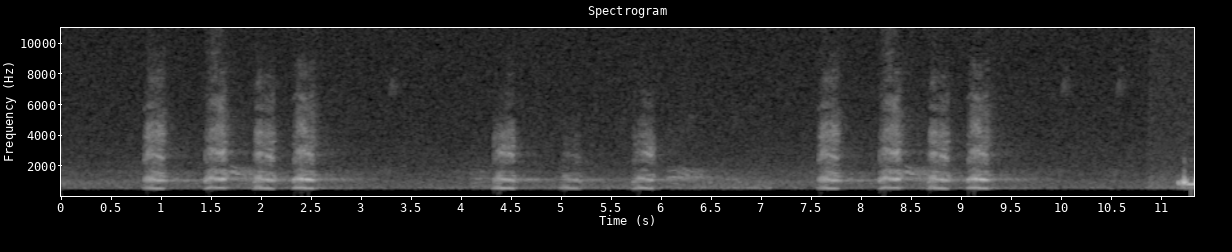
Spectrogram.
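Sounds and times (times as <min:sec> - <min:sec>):
Northern raven cawing: 0:00.8 - 0:02.8, 0:04.4 - 0:06.6, 0:07.6 - 0:09.6, 0:11.2 - 0:11.3.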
